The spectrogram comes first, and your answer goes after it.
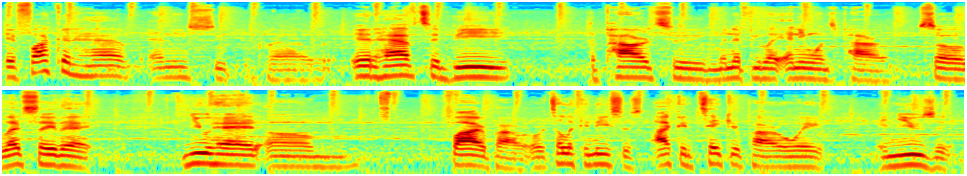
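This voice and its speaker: A young man answering interview questions in a casual, thoughtful way. He restarts his sentences and speaks at a medium pitch. Music plays clearly under his voice. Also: fairly even intonation, normal speed. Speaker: graduating student.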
